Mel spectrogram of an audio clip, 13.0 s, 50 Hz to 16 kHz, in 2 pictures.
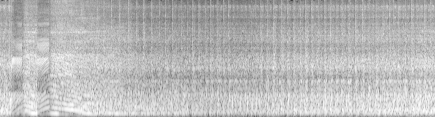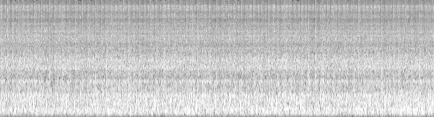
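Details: Poulan P3416/P3314 chainsaw idling outside after cleaning, hose replacement and a carb rebuild with a HIPA diaphragm kit: steady, even high buzz with no hunting, sputter or dropouts; saw runs clean and settled.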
